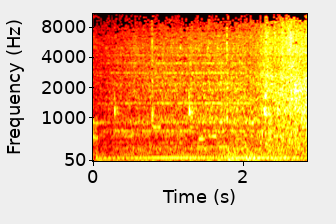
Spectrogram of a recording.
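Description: A steady, loud industrial rumble of giant mine trucks dumping freshly cut rock into the jaw of a crusher, with a deep engine drone, grinding noise and faint rhythmic ticking, growing slightly louder toward the end. No one speaks.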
